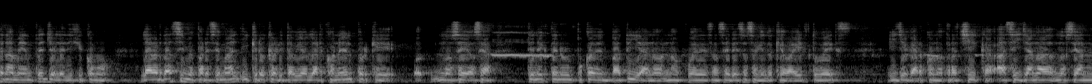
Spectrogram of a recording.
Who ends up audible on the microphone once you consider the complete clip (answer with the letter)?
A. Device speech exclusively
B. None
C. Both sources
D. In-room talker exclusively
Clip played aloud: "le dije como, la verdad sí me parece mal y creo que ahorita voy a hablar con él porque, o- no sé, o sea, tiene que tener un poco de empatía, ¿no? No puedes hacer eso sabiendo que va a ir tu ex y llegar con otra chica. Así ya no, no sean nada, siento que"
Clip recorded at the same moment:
A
